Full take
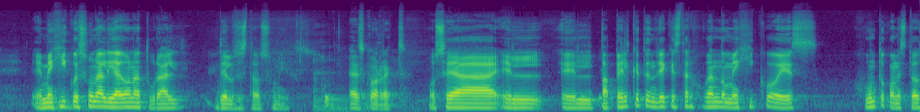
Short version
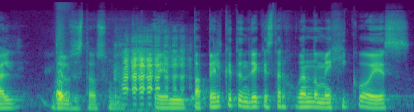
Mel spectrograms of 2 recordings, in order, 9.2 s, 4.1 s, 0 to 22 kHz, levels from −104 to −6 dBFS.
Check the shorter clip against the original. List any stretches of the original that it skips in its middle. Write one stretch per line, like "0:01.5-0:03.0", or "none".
0:03.1-0:05.5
